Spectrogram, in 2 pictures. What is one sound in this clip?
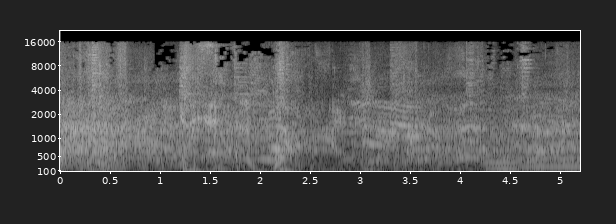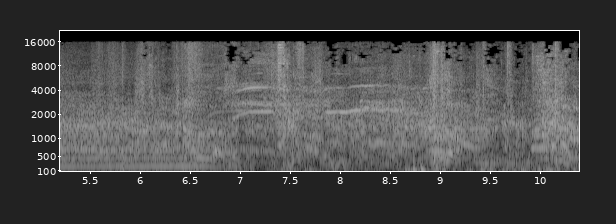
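Weapons clash and clatter in a battle.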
